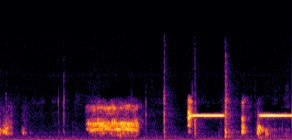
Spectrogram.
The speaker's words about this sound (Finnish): Kuuleeko kun piippaa? Mm-hmm. Kohta lähtää salama.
